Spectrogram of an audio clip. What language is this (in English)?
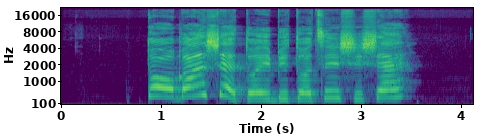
Yoruba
